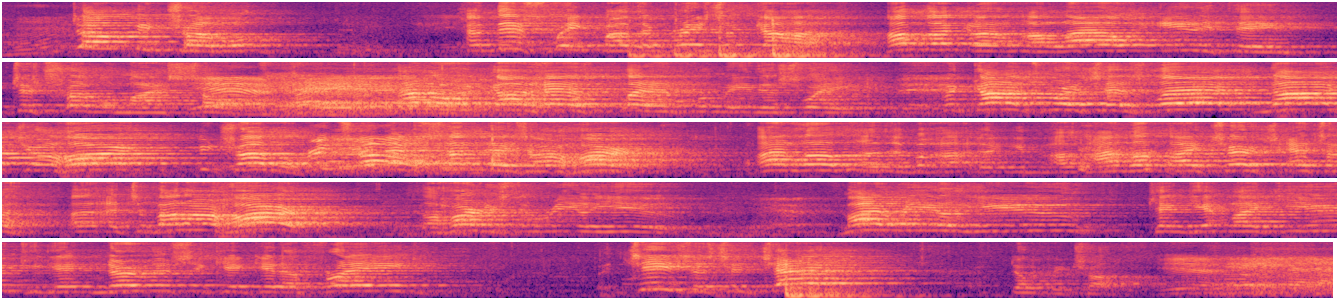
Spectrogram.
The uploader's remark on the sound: At North Valley Baptist Church in Santa Clara, California, during the Sunday Evening service on February 4, 2024. We experience a power outage.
